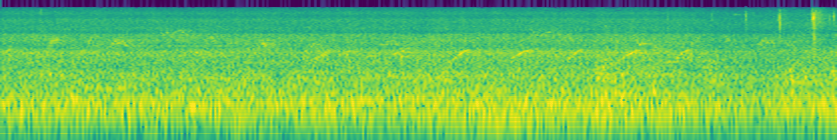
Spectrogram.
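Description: Steady outdoor background noise, with a bird calling a short rising chirp over and over, about three times a second, through the middle.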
